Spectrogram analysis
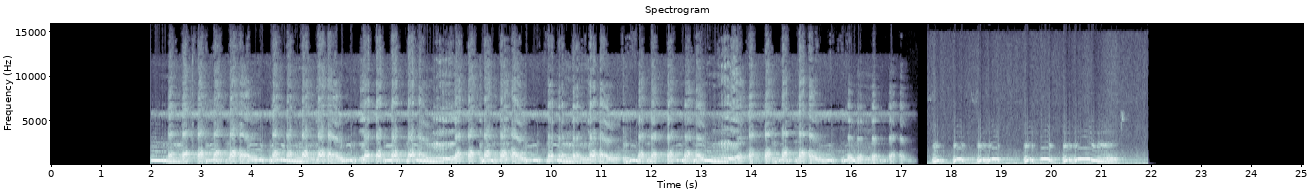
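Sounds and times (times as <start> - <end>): owls cackling and hooting: 2.0 - 21.6.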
